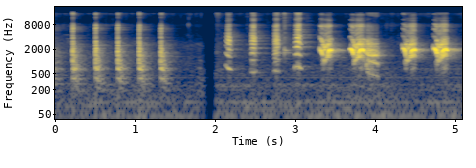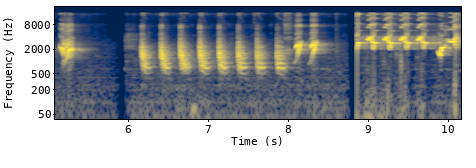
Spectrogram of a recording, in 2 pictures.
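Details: Black-winged myna giving a loud, chattering song full of fill-in phrases, the kind meant to stir up other mynas. Runs of sharp clipped notes alternate with harsher buzzy phrases, and it ends in a dense, high, rapid burst.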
